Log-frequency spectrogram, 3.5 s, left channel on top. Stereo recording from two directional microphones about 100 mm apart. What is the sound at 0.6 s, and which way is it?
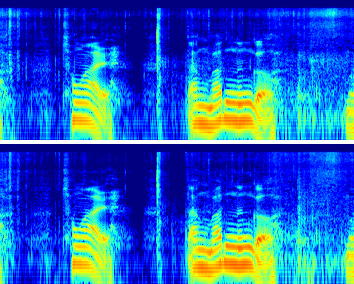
Speech, 5° left (ahead or behind).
